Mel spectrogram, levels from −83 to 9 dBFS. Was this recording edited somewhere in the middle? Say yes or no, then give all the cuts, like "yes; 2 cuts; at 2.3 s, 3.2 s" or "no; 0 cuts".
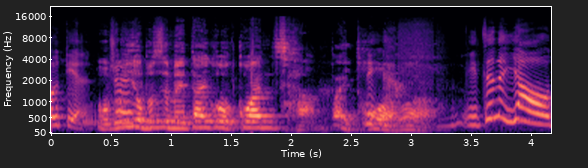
no; 0 cuts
